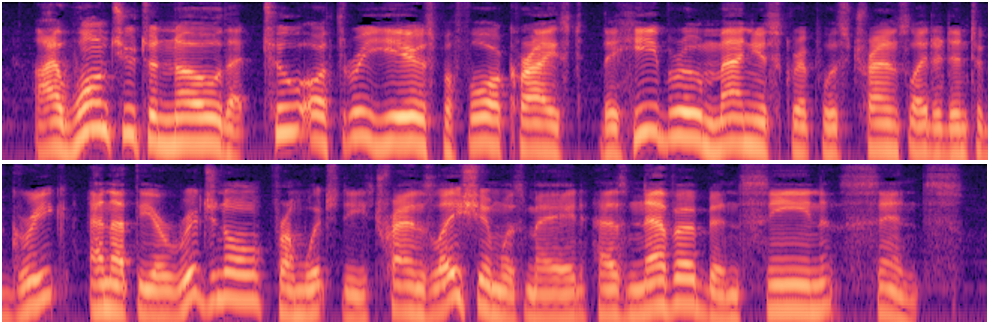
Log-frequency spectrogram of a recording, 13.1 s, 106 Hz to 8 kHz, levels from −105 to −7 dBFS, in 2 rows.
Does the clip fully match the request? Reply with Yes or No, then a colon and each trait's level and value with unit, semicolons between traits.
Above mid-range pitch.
No: medium, 150 Hz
